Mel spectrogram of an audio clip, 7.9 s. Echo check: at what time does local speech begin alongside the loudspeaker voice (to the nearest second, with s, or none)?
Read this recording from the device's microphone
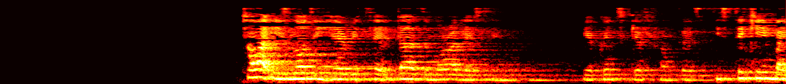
2 s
